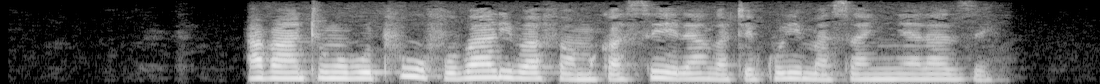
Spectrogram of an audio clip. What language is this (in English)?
Ganda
